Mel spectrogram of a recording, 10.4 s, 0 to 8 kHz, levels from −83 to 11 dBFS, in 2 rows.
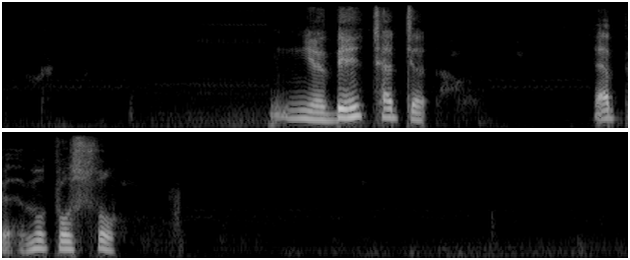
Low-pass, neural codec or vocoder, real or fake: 7.2 kHz; codec, 16 kHz in and 24 kHz out, 0.8 kbps, FocalCodec, streaming, 65536 codes; fake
